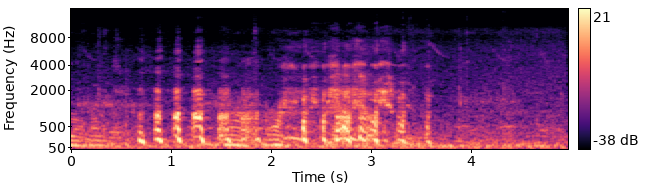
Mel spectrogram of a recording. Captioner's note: laughs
